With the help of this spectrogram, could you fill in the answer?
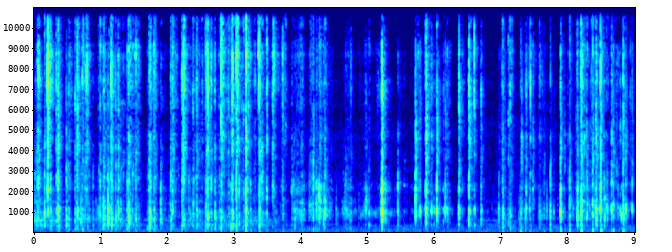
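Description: A small, hollow rectangular cardboard UNO card box, filled with cards and held in both hands, is tapped rapidly with fingertips and nails. The result is a dense run of quick, dry, muffled clicks over a steady low hum.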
